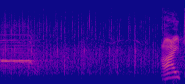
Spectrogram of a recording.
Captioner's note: cheering and applause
